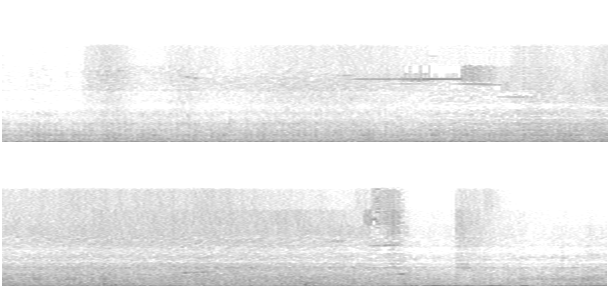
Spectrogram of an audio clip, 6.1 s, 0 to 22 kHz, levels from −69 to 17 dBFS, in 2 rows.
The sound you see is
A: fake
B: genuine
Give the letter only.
B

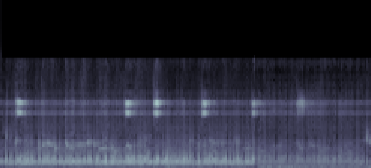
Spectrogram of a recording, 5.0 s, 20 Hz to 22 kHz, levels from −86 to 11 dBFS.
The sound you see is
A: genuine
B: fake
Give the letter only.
B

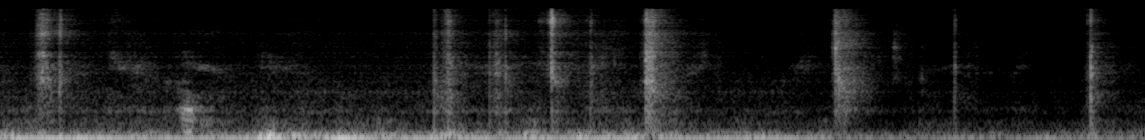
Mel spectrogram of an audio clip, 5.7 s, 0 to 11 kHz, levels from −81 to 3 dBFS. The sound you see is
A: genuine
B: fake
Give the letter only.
B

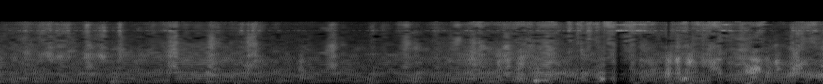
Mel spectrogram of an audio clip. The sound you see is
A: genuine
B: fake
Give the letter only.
B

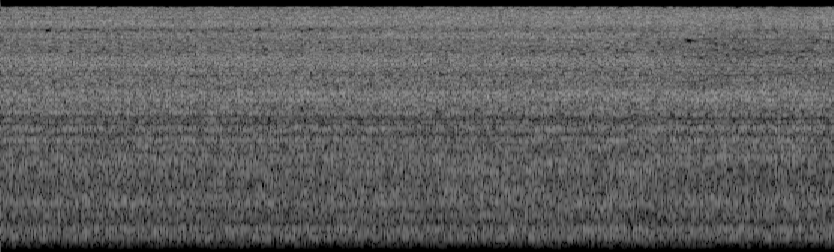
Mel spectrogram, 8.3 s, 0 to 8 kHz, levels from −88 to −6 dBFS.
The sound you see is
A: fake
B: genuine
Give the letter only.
B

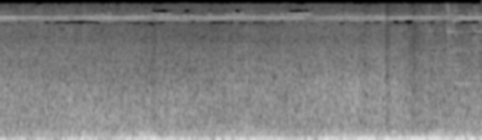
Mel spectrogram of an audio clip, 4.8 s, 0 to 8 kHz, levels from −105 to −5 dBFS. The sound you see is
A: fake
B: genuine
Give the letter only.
B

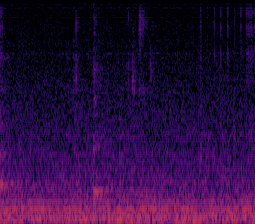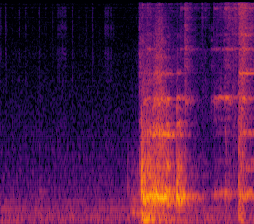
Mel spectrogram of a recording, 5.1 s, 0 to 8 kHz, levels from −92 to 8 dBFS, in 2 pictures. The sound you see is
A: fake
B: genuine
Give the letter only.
A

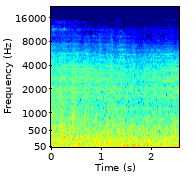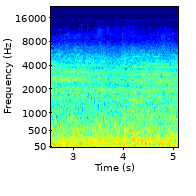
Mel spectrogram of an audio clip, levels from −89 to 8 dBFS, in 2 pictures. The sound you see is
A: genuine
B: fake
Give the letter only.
A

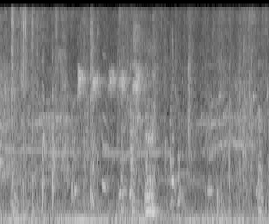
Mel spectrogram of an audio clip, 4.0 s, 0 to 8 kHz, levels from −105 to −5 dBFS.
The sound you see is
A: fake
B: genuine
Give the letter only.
B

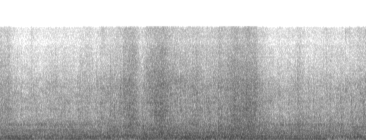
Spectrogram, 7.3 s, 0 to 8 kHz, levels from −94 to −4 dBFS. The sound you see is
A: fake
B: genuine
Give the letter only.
A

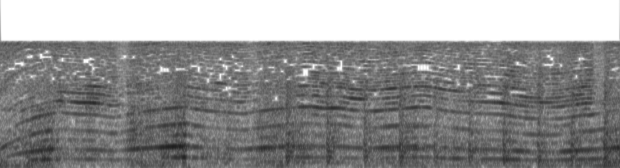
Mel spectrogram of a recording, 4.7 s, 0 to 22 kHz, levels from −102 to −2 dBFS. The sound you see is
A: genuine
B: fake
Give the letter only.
A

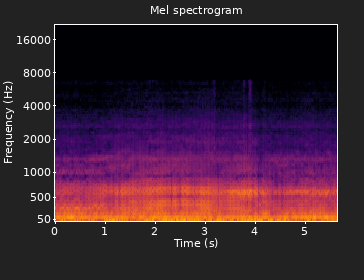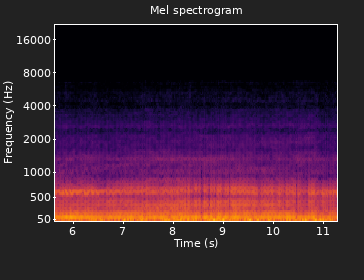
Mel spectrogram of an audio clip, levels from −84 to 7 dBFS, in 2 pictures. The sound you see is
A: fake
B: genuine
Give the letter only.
A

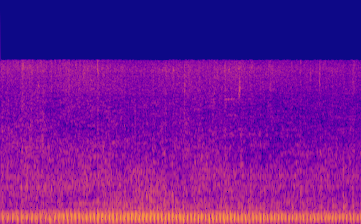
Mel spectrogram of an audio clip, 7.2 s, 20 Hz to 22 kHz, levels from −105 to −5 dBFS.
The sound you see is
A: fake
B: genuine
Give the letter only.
B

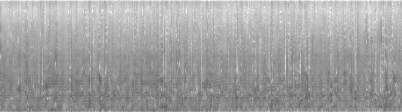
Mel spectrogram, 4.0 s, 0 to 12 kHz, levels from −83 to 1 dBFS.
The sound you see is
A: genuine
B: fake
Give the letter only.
B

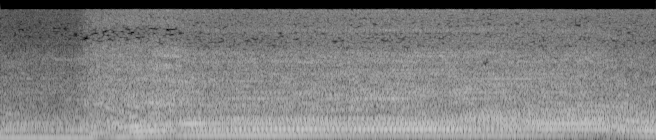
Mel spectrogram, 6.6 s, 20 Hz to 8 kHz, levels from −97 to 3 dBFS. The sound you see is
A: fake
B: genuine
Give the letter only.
B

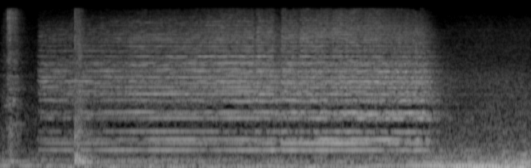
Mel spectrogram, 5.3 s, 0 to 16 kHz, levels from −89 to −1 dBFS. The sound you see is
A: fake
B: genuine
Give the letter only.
B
